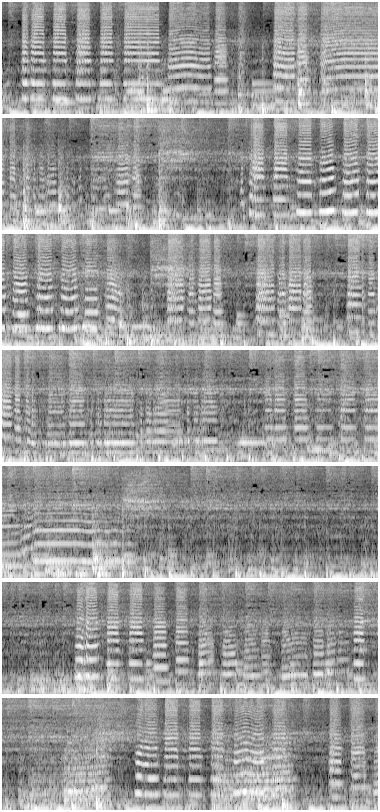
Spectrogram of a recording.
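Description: Big band playing swing jazz live: saxophones and brass carrying moving melodic lines over bass and drum kit keeping a steady beat.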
